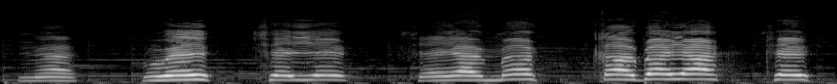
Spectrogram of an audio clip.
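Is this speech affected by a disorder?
Yes: cerebral palsy; cerebral palsy since birth; short replies, host repeats and checks words, 'parálisis cerebral' came out unclear.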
